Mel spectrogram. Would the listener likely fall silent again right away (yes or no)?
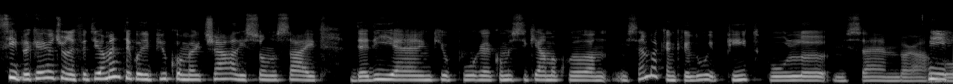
no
